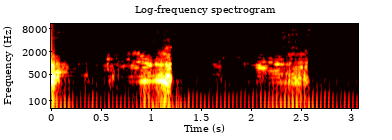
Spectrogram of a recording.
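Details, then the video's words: Carpathian stag, a red deer, roaring during the breeding-season rut (boncănit) in Bucovina's mountain forests, Romania, 29 September 2022. Two short, hoarse, grunting bursts about a second apart over a quiet background. "Boncănit / Carpathian stag Breeding season"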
